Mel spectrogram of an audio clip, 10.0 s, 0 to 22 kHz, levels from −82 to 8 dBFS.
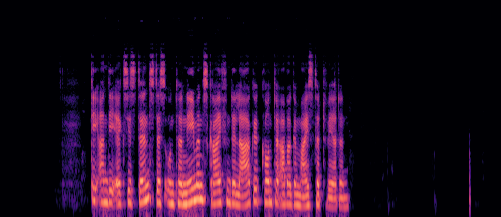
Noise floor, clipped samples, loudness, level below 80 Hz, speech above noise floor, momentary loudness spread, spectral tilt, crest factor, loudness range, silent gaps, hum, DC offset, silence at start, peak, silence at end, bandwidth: under -90 dBFS; under 0.1%; -15 LUFS; -56 dBFS; over 75 dB; 9 LU; -5 dB/octave; 16 dB; 10 LU; none; none; under 0.1%; 1.8 s; 0 dBFS; 3.05 s; 9.2 kHz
